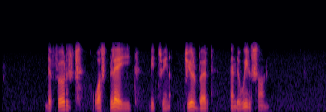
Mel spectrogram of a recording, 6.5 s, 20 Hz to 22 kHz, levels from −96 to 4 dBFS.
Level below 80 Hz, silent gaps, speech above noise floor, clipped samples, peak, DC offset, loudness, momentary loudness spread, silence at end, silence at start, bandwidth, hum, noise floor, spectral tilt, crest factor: -72 dBFS; none; 42 dB; under 0.1%; -14 dBFS; under 0.1%; -36 LUFS; 18 LU; 1.2 s; 0.9 s; 4.8 kHz; none; -78 dBFS; -1.5 dB/octave; 24 dB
